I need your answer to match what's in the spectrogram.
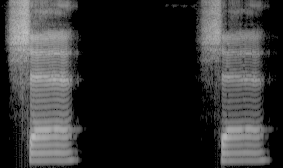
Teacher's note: Shin dihasilkan oleh gesekan udara yang melewati ruang kecil yang terbentuk di antara langit-langit keras dan bagian tengah lidah.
